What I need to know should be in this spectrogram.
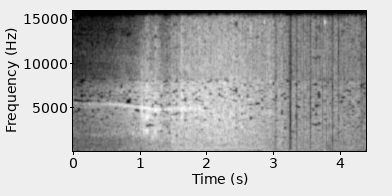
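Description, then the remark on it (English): Fighter aircraft take off from the aircraft carrier USS Dwight D. Eisenhower in the Red Sea: a broad, rushing jet roar swells to a peak and then holds steady, loud and continuous, with steady wind-like hiss across the whole stretch and no voices. “Now, these are just some of the fighter aircraft that are taking off on a regular basis from this aircraft carrier every single day to conduct.”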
